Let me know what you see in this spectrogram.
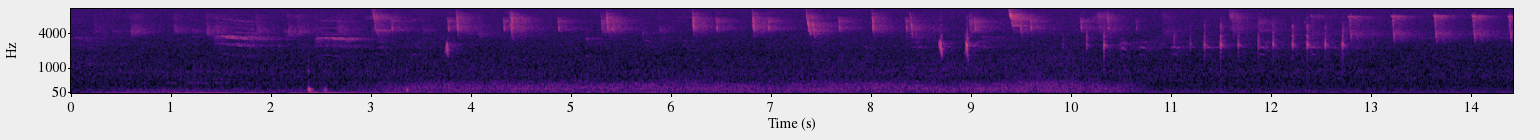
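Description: Woodland birds chirping with short, high notes, then a fast run of ticking notes about eleven seconds in. Underneath is a low rushing noise that fades out about ten and a half seconds in, and there is a single sharp knock about two and a half seconds in.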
